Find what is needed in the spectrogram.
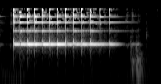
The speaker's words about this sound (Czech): Jsou to zvonečky udělané z plechu. Je to plechový zvoneček. Slovenský se takový plechový zvoneček jmenuje spěžovec a používal se pro kravičky.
